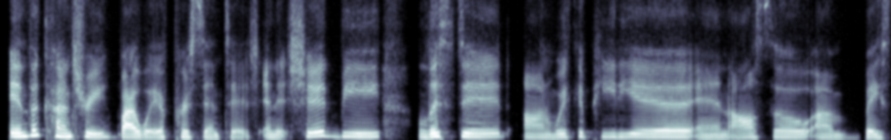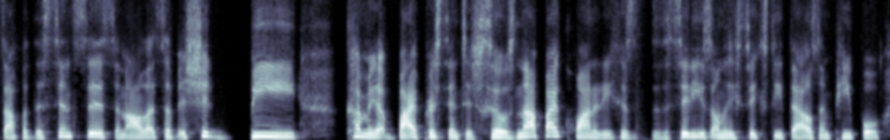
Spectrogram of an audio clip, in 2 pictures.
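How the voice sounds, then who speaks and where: A woman with a fairly low voice chats in a casual interview. She is candid and playful, telling things in an animated, conversational way. The sound is dry, with almost no room. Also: dry recording. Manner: chatty, candid, animated storytelling with playful asides. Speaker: podcast guest, audio drama podcaster.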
